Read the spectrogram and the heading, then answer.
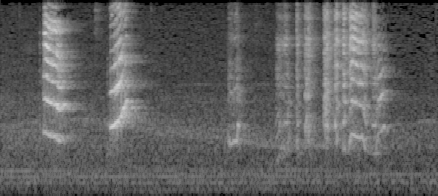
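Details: A five-month-old ring-necked parakeet gives two loud, rising squawks, then a run of softer chattering, rasping mumbles, perhaps set off by an ambulance; the room is otherwise quiet with a low hum.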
